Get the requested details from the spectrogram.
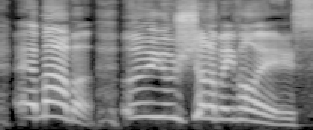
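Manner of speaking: put-on Italian accent. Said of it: "well he's Italian".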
